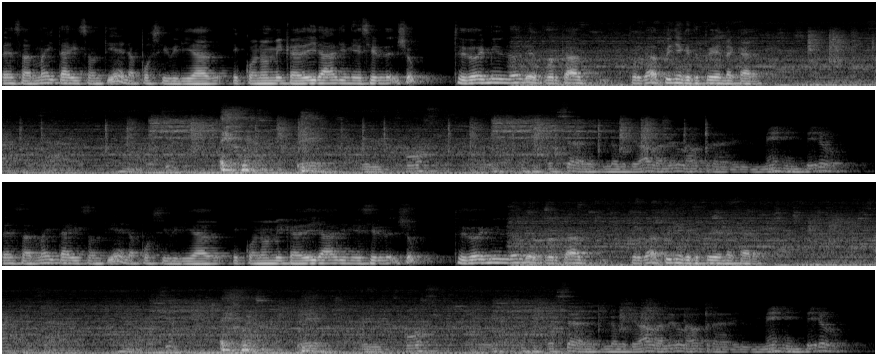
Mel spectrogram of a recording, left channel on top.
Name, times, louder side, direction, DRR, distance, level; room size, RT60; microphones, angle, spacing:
voice 1, 0.0-4.2 4.5-7.6 10.9-11.3 11.7-11.9, left 2 dB, 50° left, 8 dB, 0.6 m, -24 dB
sound 1, 5.0-14.4, right 1 dB, 80° right, 4.5 m, -35 dB
sound 2, 8.1-15.9, left 6 dB, 70° left, 1.3 m, -42 dB
voice 2, 8.5-10.7 11.0-13.1 13.4-17.2, equal, 15° right, 4 dB, 1.0 m, -36 dB
9.4 x 8.6 x 6.2 m, 0.69 s
head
